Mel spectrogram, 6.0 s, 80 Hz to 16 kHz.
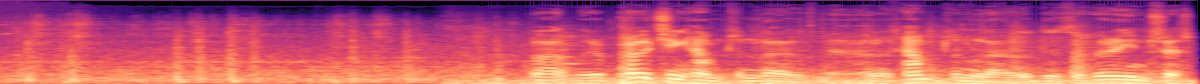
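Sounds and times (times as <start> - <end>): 
railway train wheels clicking on track: 0.0 - 5.9
single-coach railway train running on rails: 0.0 - 5.9
speech: 2.7 - 5.9.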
